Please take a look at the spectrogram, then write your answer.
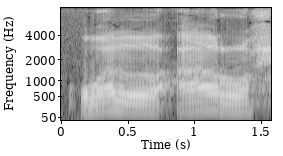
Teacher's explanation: Wal ra-nya dibaca tebal ya. Ra-nya dibaca tebal karena depannya harokat fathah juga ya. Kalau tadi lamnya dibaca tebal, ini ra-nya juga dibaca tebal ya.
